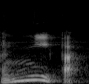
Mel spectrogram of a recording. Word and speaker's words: NEIPA: Now, on to the San Cristobal and its style of Nipa. Oh, Nipa? How do you pronounce that?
